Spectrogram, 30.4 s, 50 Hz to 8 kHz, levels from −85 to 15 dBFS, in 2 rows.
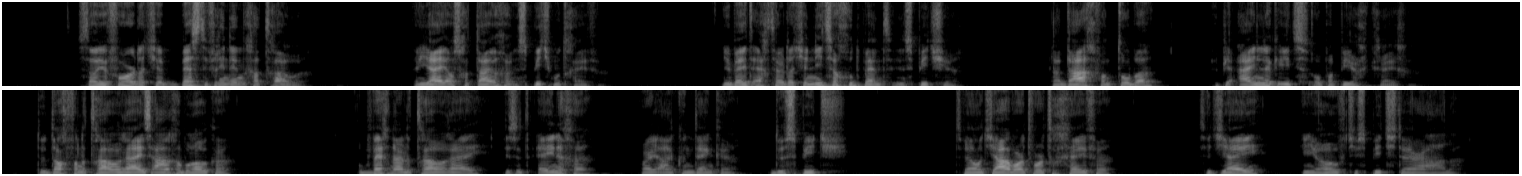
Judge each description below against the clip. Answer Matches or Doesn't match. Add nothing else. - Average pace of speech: Matches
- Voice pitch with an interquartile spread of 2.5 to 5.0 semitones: Matches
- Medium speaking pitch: Doesn't match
